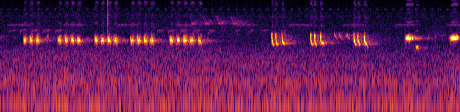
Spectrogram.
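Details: Mockingbird at night, in a tree right next to the recorder, shifting through its catalog: clusters of quick repeated chirps in short even groups, then sharper single notes and brief whistles.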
